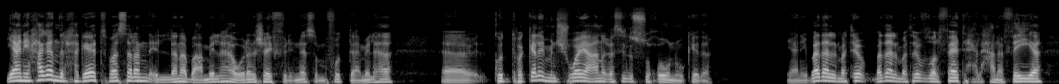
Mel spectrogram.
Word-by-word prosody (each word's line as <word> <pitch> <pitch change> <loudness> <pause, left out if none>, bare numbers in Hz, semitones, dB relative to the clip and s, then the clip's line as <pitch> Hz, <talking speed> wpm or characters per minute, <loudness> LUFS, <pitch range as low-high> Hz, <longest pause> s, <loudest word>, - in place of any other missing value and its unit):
يعني 170 +2 +6
حاجة 200 +5 +5
من 185 - +3
الحاجات 165 +2 +2
مثلًا 165 0 +2
اللي 110 +3 -2
أنا 135 +1 +2
باعملها، 125 +4 0
واللي 105 0 +1
أنا 120 - 0
شايف 125 -4 -1
ان - - -5
الناس 105 +5 -4
المفروض 95 +6 -6
تعملها، 110 +7 -3 1.0
كنت 145 -4 -1
باتكلِّم 185 +5 +1
من 145 - -1
شوية 165 +2 +2
عن 135 -1 +1
غسيل 130 +2 -4
الصحون 105 -5 -1
وكده، 90 - -6 0.7
يعني 95 0 -7
بدل 165 - +4
ما 135 - -1
ت 165 - -1
بدل 160 0 0
ما 125 -3 -3
تفضل 140 -2 -1
فاتح 155 +4 +1
الحنفية، 135 +5 +1
135 Hz, 180 wpm, -23 LUFS, 115-160 Hz, 1.0 s, يعني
